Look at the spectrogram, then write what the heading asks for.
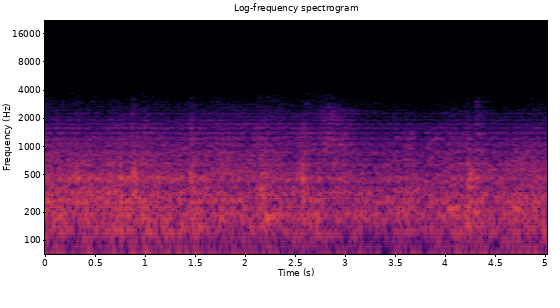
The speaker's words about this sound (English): Tonight's file opens outside the small shack that serves as the railroad station in a Midwestern farming town. A lone man stands on the platform watching the noon train from the city arrive.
